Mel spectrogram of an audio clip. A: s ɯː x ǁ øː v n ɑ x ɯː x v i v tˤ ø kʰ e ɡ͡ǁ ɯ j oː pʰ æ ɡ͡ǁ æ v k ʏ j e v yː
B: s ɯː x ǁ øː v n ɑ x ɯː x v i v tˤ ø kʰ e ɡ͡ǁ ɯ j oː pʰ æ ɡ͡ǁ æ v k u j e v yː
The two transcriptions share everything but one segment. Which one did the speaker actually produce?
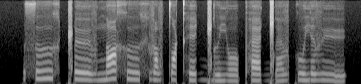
B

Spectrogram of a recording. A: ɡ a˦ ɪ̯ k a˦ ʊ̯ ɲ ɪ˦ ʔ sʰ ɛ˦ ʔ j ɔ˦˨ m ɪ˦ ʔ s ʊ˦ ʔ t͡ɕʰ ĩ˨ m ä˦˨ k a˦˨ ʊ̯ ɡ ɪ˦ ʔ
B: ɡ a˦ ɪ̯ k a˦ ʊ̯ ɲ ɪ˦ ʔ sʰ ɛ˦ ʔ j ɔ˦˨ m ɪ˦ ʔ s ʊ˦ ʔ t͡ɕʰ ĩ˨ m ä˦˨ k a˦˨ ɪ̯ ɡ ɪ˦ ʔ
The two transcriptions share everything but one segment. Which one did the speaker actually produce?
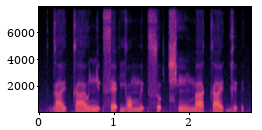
B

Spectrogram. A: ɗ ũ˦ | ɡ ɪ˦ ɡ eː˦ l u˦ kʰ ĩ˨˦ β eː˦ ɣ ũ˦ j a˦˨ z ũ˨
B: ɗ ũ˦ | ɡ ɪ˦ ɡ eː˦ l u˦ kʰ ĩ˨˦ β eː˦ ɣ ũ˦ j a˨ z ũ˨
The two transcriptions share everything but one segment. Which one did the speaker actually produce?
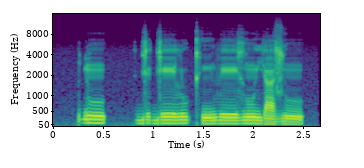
B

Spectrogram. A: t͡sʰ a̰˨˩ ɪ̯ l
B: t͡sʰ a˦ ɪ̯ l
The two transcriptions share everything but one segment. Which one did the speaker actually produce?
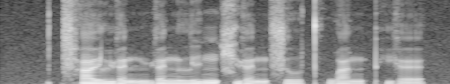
B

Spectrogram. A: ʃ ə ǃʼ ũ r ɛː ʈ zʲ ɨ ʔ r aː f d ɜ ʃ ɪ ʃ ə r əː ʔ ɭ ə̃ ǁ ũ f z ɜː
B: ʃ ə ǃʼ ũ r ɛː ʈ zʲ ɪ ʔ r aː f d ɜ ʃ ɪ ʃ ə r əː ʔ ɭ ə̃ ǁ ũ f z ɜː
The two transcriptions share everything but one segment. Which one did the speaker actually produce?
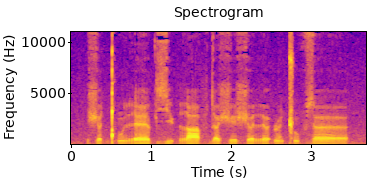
A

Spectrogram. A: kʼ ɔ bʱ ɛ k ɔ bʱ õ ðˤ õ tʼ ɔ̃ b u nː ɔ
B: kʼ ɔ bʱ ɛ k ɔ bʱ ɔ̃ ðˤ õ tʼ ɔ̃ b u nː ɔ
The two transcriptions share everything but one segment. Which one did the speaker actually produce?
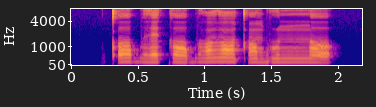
A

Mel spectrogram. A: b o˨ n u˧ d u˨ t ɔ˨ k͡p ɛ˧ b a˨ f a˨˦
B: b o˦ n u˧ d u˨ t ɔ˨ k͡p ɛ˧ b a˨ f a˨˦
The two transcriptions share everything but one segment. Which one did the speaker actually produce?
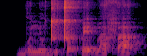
B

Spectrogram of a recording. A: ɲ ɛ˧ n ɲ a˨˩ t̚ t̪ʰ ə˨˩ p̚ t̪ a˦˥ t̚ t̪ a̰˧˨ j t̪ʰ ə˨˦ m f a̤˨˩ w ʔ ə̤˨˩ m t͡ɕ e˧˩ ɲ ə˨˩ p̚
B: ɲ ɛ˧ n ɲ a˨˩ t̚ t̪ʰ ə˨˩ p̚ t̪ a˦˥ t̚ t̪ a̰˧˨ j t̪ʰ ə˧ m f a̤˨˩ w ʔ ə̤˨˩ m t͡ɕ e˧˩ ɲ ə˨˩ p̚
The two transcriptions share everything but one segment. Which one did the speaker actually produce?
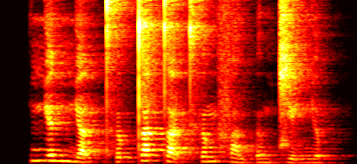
A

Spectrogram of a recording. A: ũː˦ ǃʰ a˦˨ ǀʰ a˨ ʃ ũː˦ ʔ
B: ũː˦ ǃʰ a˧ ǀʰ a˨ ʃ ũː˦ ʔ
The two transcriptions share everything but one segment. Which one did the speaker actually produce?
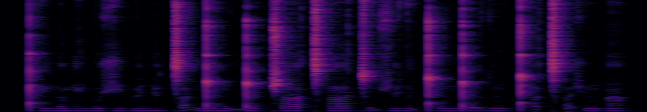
B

